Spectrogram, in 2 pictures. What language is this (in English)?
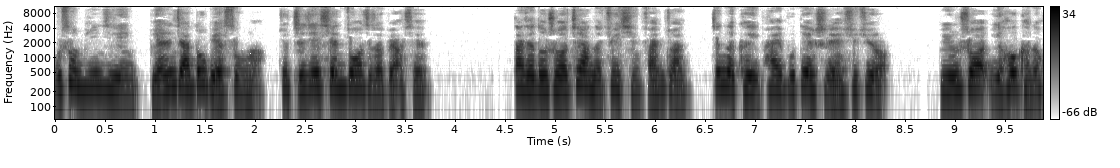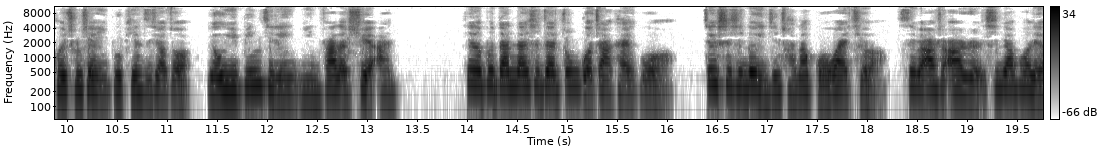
Chinese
